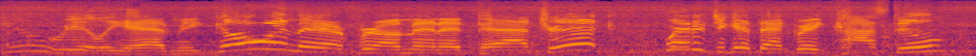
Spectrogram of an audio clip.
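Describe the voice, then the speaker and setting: A childlike, eager cartoon sea creature speaks in a high, squeaky, nasal voice. The delivery is earnest and excitable, with clear noise in the game audio. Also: male voice, moderate pace. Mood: playful. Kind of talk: cartoon video game acting.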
